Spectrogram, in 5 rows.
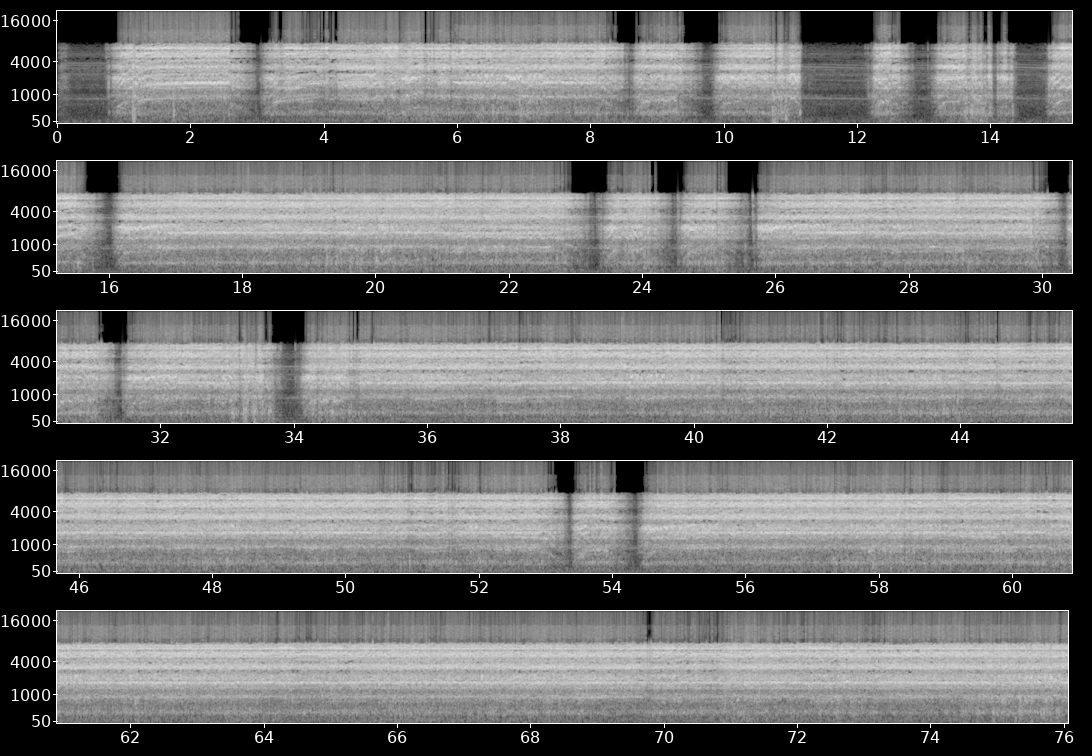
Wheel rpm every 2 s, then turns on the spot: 120, 150, 230, 200, 90, 80, 70, 80, 180, 230, 220, 120, 90, 210, 190, 110, 160, 190, 220, 230, 230, 220, 230, 230, 230, 230, 130, 170, 230, 220, 230, 230, 230, 230, 230, 230, 220, 230.
none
